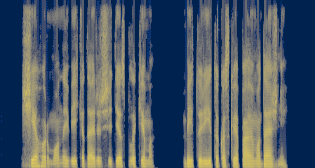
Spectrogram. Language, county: Lithuanian, Šiauliai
